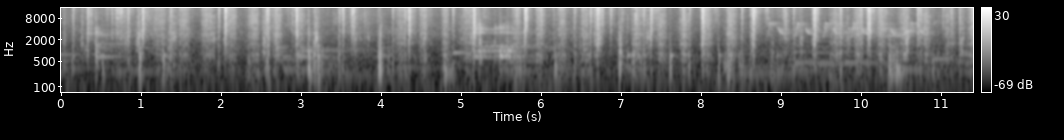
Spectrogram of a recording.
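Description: Cleaver blade shaving the skin off a raw taro corm in quick, irregular scraping strokes.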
